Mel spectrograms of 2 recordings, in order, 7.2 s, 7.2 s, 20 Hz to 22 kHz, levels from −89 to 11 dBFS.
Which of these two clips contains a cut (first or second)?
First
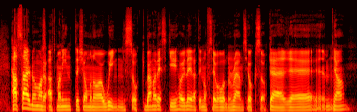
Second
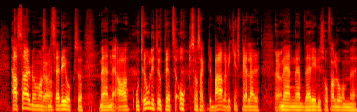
first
